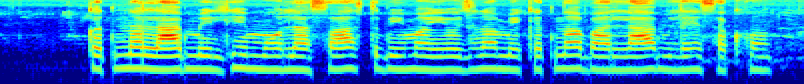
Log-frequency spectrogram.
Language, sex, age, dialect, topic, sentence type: Chhattisgarhi, female, 18-24, Northern/Bhandar, banking, question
